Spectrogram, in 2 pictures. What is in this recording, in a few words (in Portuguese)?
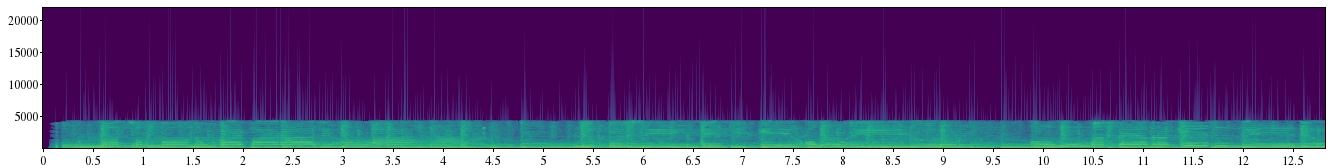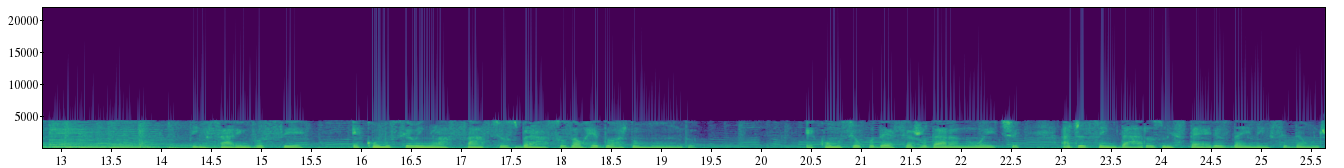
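despertando para o amor, female; Dia Dos namorados; Telemensagens 2017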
